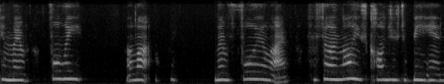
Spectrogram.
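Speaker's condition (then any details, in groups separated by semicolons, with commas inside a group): Brain injury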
